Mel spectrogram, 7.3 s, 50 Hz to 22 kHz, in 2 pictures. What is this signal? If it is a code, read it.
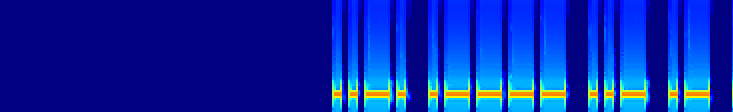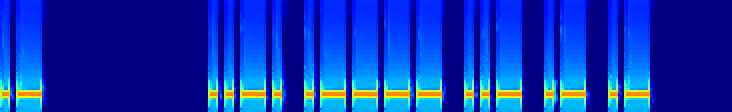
Morse code, heard as a keyed tone, about 30 wpm, 700 Hz. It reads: F1UAA F1UAA
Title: DXCC-100 Call Signs - 5 Characters - Repeated 3x - 30wpm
